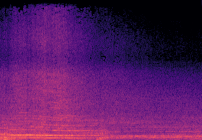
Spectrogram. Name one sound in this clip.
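A racing car engine screams loudly as it speeds past, its pitch dropping away.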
